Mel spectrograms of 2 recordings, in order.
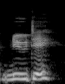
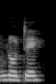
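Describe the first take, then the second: First: The first vowel is long, as in 'new'. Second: The first vowel is short, as in 'nut'. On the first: "yeah, nudie" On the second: "but not nuddy"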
